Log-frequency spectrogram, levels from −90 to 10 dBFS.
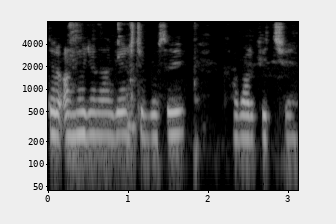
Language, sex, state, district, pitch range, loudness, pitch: Bengali, female, West Bengal, Malda, 225-245 Hz, -28 LUFS, 235 Hz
